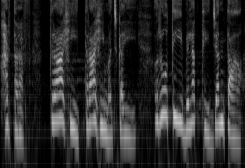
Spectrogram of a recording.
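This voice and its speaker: A woman narrating a mythological tale as scripted dramatic storytelling, expressive and deliberate. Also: fairly high pitch, husky. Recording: long reverberant hall echo.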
